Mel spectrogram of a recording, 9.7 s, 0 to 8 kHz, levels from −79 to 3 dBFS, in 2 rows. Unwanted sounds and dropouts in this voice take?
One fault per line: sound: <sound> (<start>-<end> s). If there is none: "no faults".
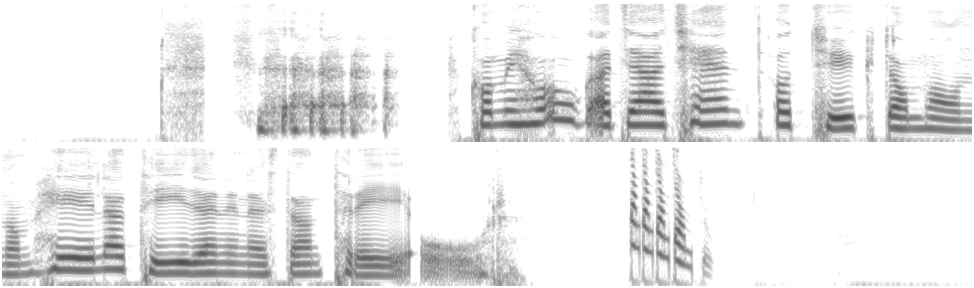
sound: laugh (1.2-2.0 s)
sound: chirp (8.0-8.4 s)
